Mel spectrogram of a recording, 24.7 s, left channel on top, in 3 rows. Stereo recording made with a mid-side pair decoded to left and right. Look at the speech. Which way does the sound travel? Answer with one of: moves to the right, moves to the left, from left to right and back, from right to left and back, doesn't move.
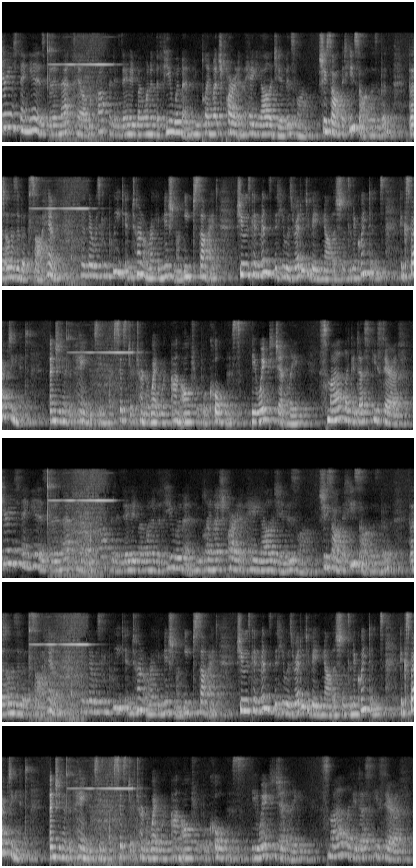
from left to right and back.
